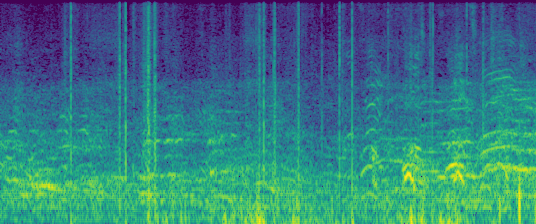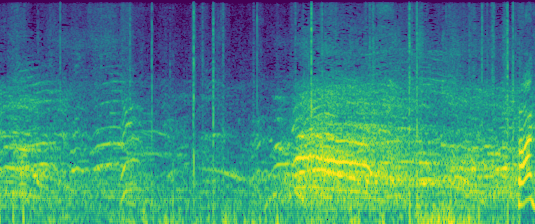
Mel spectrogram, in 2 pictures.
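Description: Rugby players and spectators shouting and calling at a match, the voices much louder from about eight seconds in, with scattered sharp knocks.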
